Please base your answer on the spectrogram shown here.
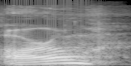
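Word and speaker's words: Arle: NAA from puy puyo I think it's just ARL I have to fact check you on there horse cat did not use the pronunciation field in the character editor well that's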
